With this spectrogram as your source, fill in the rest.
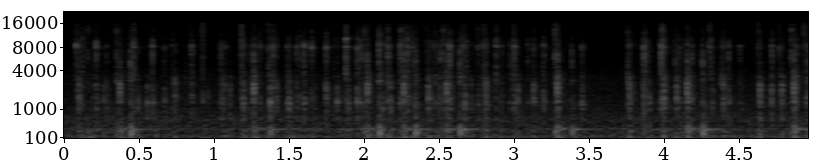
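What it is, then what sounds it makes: Plastic mechanical keyboard. Fast, continuous fingertip typing on a white Garuda Gear GG68B wireless 65% RGB mechanical keyboard with plastic keycaps, shown in close-up. Dense, overlapping clacky keystrokes each have a bright, sharp click over a short low thock, and they die away almost instantly.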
